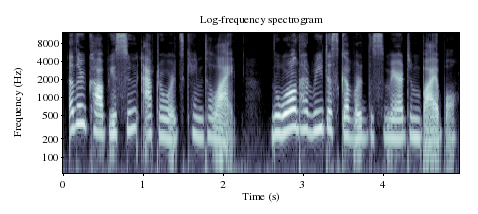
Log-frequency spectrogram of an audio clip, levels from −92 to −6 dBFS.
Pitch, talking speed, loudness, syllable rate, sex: 250 Hz, 170 wpm, -20 LUFS, 6.0 syllables/s, female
